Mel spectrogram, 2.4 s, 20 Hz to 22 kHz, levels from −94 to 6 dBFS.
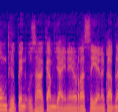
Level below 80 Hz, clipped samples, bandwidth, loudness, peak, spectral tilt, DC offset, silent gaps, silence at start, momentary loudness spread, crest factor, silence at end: -54 dBFS; under 0.1%; 13.5 kHz; -29 LUFS; -12 dBFS; -5 dB/octave; under 0.1%; none; 0 s; 3 LU; 16 dB; 0 s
